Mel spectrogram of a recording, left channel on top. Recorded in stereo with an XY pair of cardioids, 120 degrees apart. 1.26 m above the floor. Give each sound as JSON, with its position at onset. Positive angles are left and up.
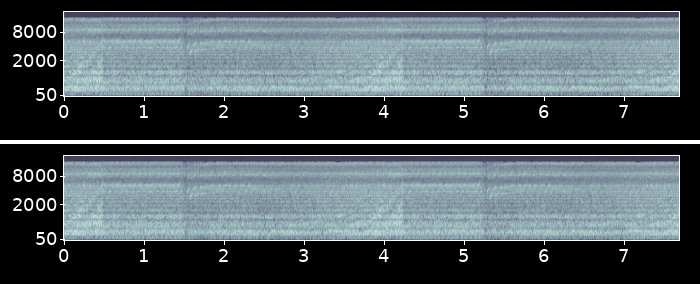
{"t": 0.0, "sound": "a drone", "azimuth_deg": 0}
